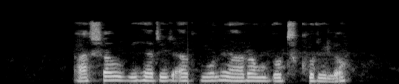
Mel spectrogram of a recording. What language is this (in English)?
Bangla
